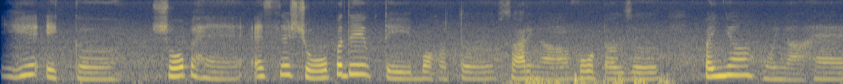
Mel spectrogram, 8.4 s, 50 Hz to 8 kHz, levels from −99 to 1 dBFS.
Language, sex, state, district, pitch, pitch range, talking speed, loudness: Punjabi, female, Punjab, Kapurthala, 205 Hz, 185-265 Hz, 100 wpm, -21 LUFS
